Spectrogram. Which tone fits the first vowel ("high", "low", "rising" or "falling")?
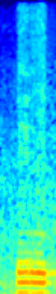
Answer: low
